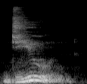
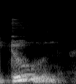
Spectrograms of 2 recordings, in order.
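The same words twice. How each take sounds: First: A y sound comes before the oo vowel. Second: The oo vowel follows with no y sound. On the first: "a standard British English speaker would say" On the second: "standard American English speaker would say"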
